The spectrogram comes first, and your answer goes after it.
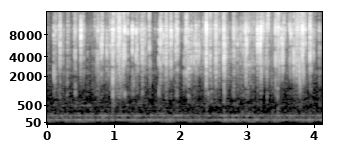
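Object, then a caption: Plastic film wrapper on a chocolate wafer bar. Fingers with painted nails squeeze, rub and crinkle the red plastic film wrapper along a single long, thin Klick chocolate-coated wafer bar with the solid wafer inside, while other candy sits nearby untouched. A rapid series of bright, dry crinkles and crackles comes in uneven bursts over a faint, steady low hum.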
